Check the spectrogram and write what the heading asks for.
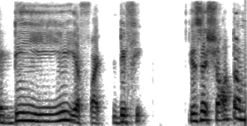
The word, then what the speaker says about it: DeFi: smart cards smart contacts defy pronounced by dfy Defy is a short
